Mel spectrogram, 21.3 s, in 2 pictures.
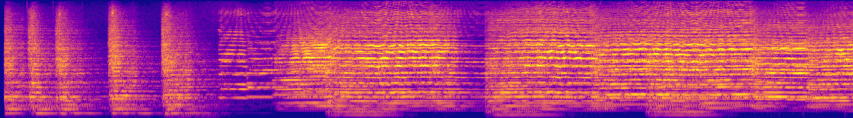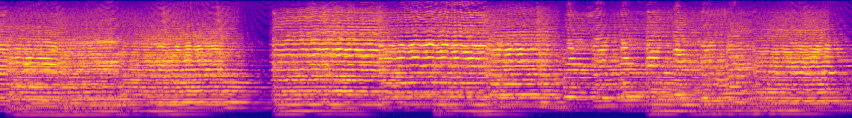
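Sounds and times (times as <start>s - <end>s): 
waltz music: 0.1s - 21.3s.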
